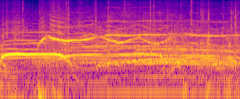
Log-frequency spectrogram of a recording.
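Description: A live rock band's electric guitars hold a sustained chord, ending a song, while the crowd cheers and whoops.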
